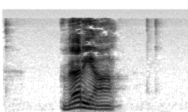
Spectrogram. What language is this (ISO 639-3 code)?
fry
